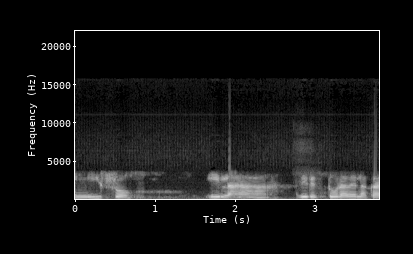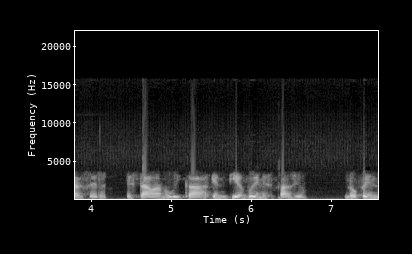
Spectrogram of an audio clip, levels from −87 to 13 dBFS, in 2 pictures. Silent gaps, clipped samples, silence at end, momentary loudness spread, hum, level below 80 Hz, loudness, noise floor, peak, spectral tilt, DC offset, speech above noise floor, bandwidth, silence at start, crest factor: none; under 0.1%; 0 s; 13 LU; 50 Hz at -55 dBFS; -56 dBFS; -16 LUFS; -45 dBFS; 0 dBFS; -5.5 dB/octave; under 0.1%; 29 dB; 9 kHz; 0 s; 16 dB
